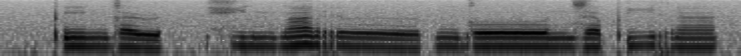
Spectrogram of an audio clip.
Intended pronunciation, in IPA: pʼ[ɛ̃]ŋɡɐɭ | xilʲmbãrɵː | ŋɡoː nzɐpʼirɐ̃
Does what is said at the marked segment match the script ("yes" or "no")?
no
